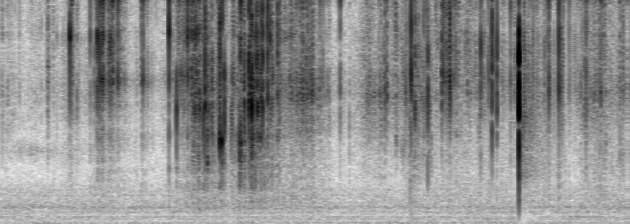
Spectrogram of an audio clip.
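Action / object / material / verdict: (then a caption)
shake / glass grinder bottle with salt crystals / glass, salt / none. A small clear glass salt grinder with a black cap, full of pink salt crystals, is turned and shaken in the hands. The crystals give a quiet, bright, crisp rattle in uneven bursts, with one sharp click near the end.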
